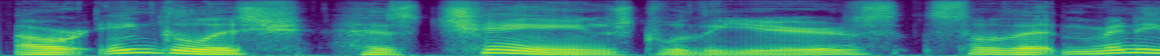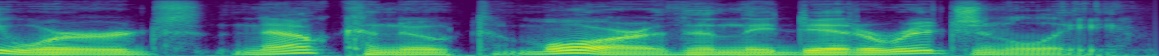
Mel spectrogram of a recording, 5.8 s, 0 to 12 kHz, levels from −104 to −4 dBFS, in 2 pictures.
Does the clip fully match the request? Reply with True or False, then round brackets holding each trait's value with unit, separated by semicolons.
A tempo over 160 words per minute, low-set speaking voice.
True (185 wpm; 120 Hz)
